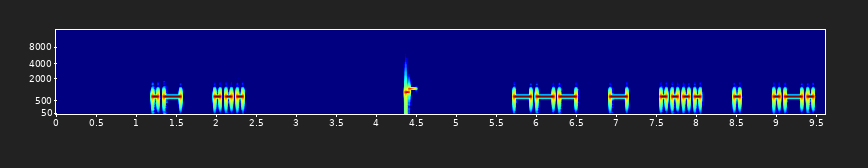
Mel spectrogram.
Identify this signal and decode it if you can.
Morse code, heard as a keyed tone, about 17 wpm, spaced as for 12 wpm, 700 Hz. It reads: AS OTHER
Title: 2x Character Spacing - Top 100 Words - 17wpm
